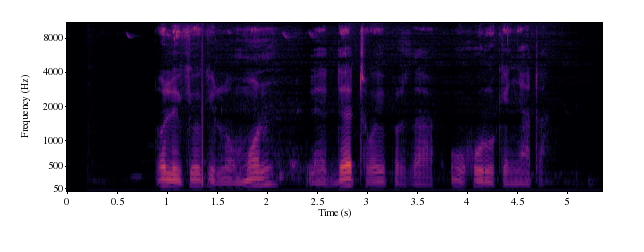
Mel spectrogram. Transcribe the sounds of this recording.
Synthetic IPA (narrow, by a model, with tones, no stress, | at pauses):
tɔ˦li˨ki˦o˦kɪ˨lɔ˨mɔ˦nlɛ˨dɛ˦tʰwɔ˨˦i˦pɾta̰˨u˦hʊ˦ɾʊ˨kɛ˨ɲa˨ta˨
